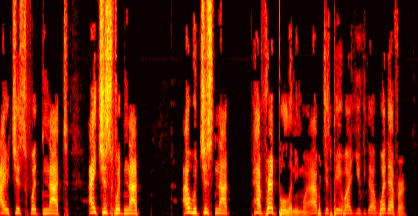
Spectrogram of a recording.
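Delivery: horrible, bad put-on French accent. Retelling a meeting, answering a question about Red Bull prices: horrible Victor impression. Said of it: "this is a horrible Victor impression".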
